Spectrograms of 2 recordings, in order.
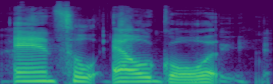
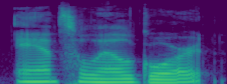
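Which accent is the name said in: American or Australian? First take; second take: Australian; American. First: The name is said in an Australian accent. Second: The name is said in an American accent. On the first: The name sounds awkward this way. The speaker calls it wrong. "I don't think it's a name that flows off the tongue in an Australian accent" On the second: The name sounds a bit better this way. The speaker calls it right. "I think maybe if you're American"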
